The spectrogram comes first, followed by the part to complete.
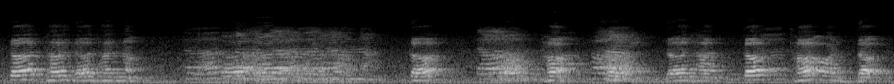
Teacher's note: जब हम बोलते हैं तो हमारा front of द tongue, blade of द tongue हमारे टीथ रिच को टच करता है, टीथ को नहीं टच करता, टीथ रिच को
